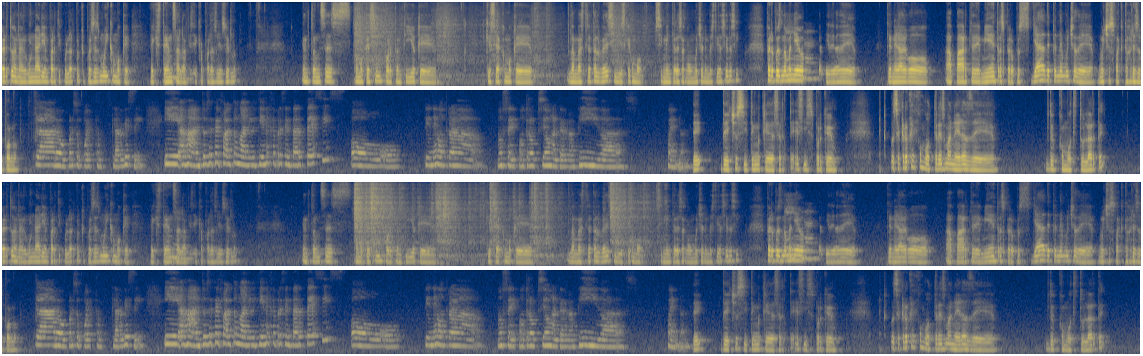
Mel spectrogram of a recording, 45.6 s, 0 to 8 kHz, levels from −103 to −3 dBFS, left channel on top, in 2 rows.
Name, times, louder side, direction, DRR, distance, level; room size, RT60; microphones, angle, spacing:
voice 1, 0.0-2.6 3.0-4.7 6.0-8.7 9.7-10.7 11.3-16.1 16.3-17.1 17.7-18.5 18.9-23.1 36.6-36.8 37.2-39.5 39.9-40.1 40.6-42.7 43.7-44.8, left 7 dB, 75° left, 0.4 m, -29 dB
voice 2, 3.4-3.8 15.6-16.3 23.4-29.3 29.8-30.7 31.2-32.4 32.7-35.3 36.1-36.6, left 1 dB, 5° left, 0.8 m, -38 dB
sound 1, 7.0-11.5 12.0-13.3, right 6 dB, 85° right, 2.6 m, -39 dB
12.5 x 7.0 x 2.2 m
head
